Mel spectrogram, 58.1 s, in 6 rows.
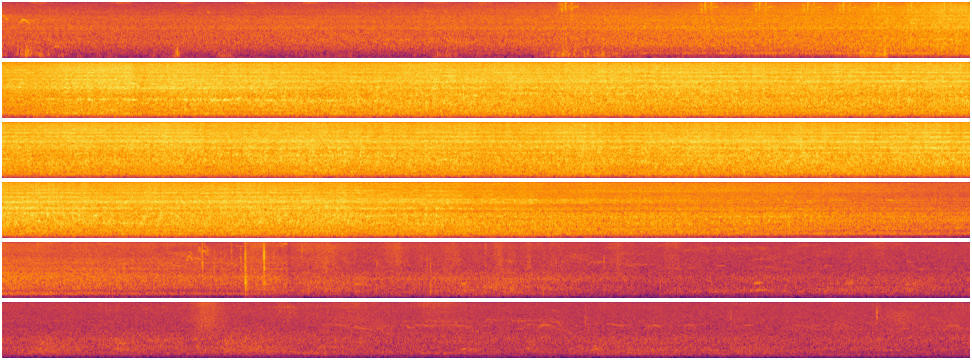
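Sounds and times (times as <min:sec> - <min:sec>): high ringing of wheels and rails: 0:04.7 - 0:41.6
train wheels rumbling on rails: 0:05.1 - 0:44.4.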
